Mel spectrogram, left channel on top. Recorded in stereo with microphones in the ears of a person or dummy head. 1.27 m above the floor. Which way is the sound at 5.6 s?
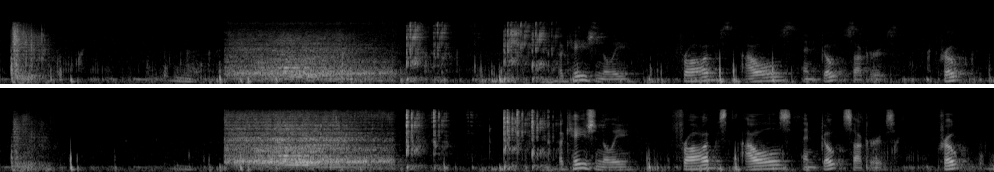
90° right.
